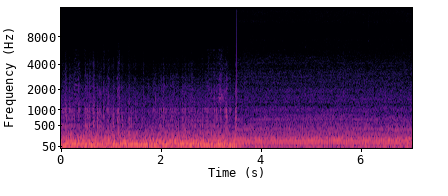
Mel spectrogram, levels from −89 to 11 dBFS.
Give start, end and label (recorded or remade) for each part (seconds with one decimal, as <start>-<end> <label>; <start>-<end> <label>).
0.0-7.0 recorded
